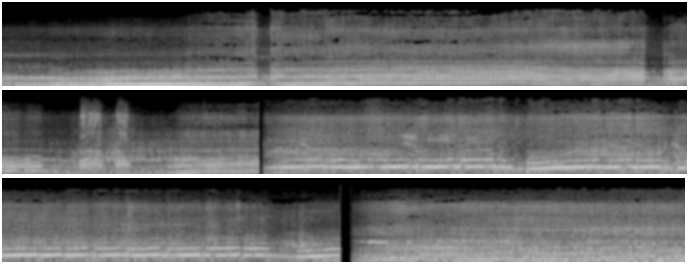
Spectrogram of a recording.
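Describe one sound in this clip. Tyres squeal on asphalt as a car slides through a turn.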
